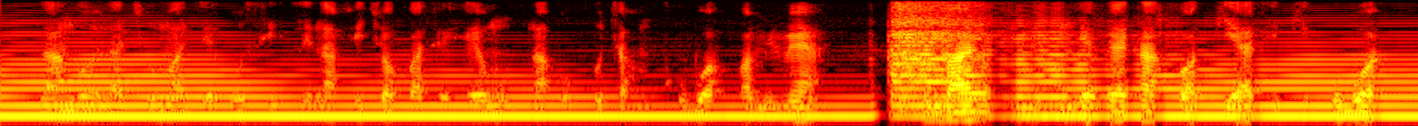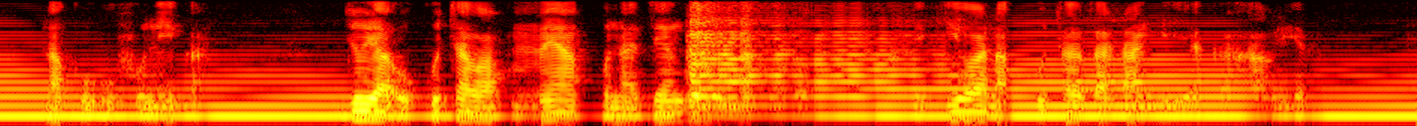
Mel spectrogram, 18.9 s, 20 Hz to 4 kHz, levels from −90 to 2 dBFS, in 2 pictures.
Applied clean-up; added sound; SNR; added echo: neural mask model RNNoise.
